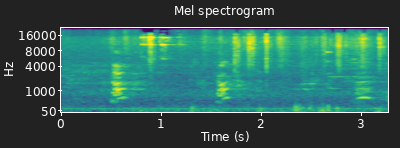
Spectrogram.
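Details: German Shepherd puppy during a training session, giving short yelping barks about once a second, each a brief harmonic burst, while a man calls it to come and sit, with a steady low hum underneath.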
